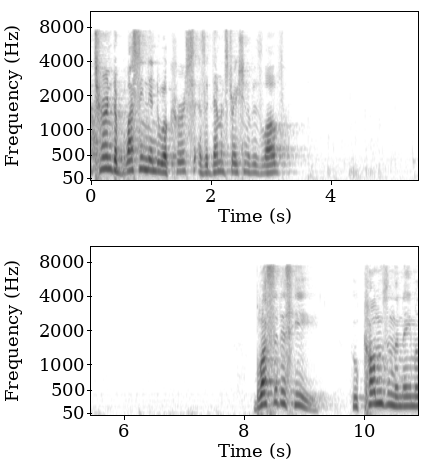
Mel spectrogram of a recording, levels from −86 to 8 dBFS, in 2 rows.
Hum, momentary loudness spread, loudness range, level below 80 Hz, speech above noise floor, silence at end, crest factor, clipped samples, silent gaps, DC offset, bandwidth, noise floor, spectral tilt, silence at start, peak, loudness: none; 14 LU; 10 LU; -64 dBFS; 52 dB; 0 s; 24 dB; under 0.1%; none; under 0.1%; 8 kHz; -79 dBFS; -6 dB/octave; 0 s; -6 dBFS; -27 LUFS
